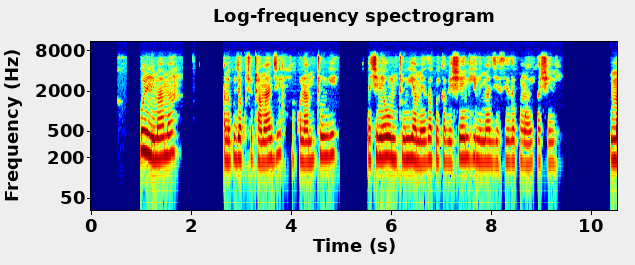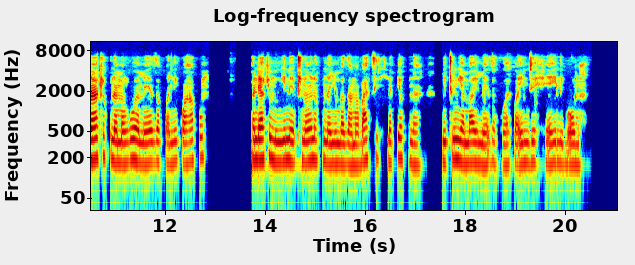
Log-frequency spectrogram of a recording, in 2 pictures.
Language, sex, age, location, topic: Swahili, female, 18-24, Kisii, health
